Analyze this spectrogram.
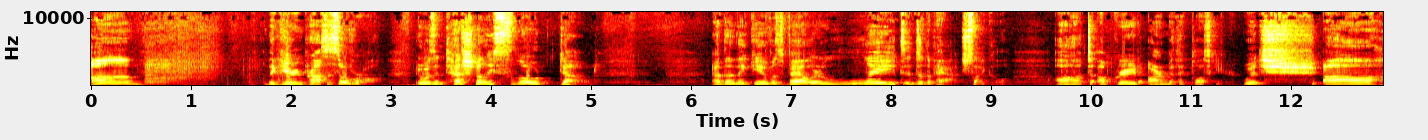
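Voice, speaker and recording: Amid noticeable background noise, a man with a fairly high pitch speaks with lively intonation and long, frequent pauses. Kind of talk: casual video game commentary. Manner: hesitant, many filler words.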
